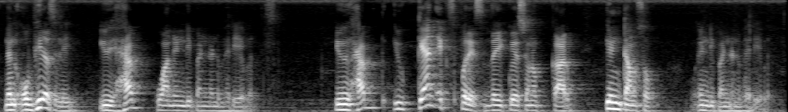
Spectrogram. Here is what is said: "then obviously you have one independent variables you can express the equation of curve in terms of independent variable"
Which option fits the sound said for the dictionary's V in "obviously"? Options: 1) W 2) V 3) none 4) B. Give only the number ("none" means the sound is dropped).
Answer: 3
